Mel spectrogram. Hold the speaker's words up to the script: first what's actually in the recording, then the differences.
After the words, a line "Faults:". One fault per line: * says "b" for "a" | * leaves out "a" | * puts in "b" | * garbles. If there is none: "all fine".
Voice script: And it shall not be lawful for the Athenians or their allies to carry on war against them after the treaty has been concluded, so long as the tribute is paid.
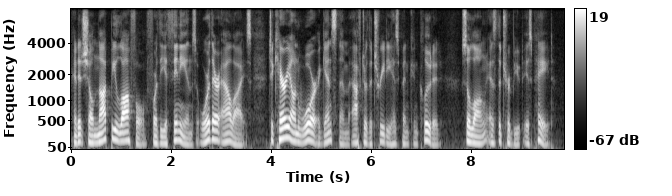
And it shall not be lawful for the Athenians or their allies to carry on war against them after the treaty has been concluded, so long as the tribute is paid.
Faults:
all fine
